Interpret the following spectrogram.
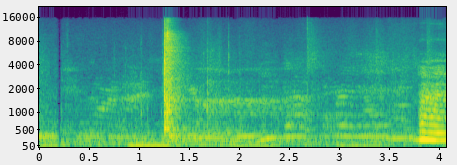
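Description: Faint voices in the background, broken by a single sharp click a little over a second in, with a louder voice starting near the end.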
